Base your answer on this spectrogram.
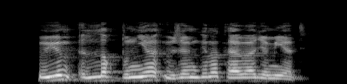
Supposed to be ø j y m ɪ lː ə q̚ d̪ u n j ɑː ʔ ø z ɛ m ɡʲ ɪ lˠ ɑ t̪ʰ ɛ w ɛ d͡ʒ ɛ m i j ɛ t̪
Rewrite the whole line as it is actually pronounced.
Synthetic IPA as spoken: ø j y m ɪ lː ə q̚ d̪ u n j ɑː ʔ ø z ɛ m ɡʲ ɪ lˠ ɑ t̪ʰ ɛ w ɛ d͡ʒ ɛ m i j ɛ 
